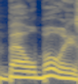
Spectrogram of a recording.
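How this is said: It is said as two separate words. The speaker calls it right. "as are the name of the group"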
